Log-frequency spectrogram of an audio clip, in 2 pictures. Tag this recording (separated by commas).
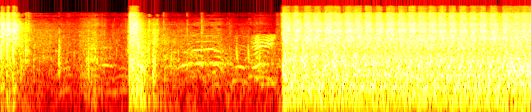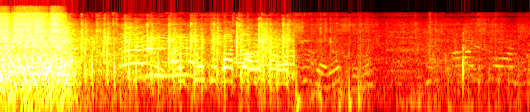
firing cannon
